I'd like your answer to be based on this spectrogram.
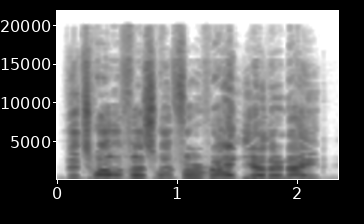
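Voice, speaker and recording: An actor playing an eager, goofy teenage boy student with a squeaky adolescent voice in a 1950s radio sitcom. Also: expressive, fairly quick. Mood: eager, sheepish.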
